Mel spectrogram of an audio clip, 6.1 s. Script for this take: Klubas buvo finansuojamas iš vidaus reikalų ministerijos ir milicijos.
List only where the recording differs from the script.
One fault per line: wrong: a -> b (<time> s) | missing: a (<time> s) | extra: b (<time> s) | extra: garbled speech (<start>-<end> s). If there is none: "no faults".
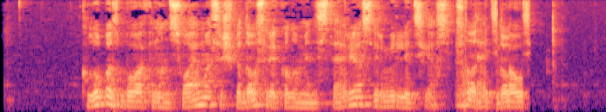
extra: garbled speech (4.5-5.3 s)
